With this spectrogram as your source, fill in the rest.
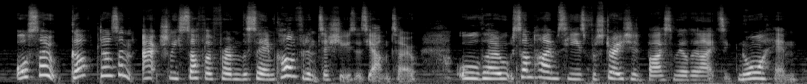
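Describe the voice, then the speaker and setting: Very wide pitch swings over music in the background. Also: woman, high pitch for a woman. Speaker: comic artist. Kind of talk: casual voice-over commentary.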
